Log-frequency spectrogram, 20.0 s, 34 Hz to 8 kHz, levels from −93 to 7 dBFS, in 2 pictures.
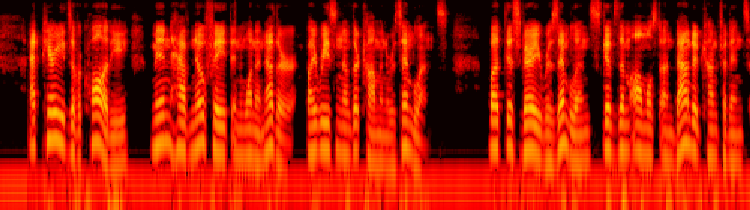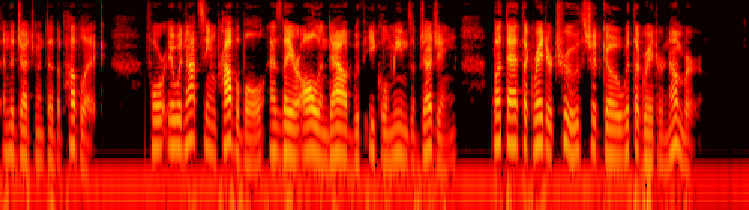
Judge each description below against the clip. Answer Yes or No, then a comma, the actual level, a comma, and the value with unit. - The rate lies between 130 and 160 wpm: No, average, 175 wpm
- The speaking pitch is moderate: Yes, medium, 145 Hz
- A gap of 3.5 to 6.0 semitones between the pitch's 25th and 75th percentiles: Yes, average, 5.2 semitones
